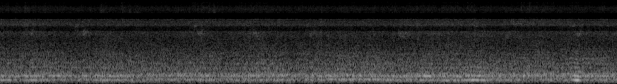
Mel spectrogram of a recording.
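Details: Western honey bees humming: a steady, dense buzz with a low drone and a brighter overtone, holding an even level throughout with only a brief faint click near the end.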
